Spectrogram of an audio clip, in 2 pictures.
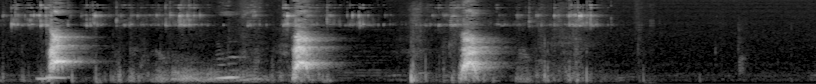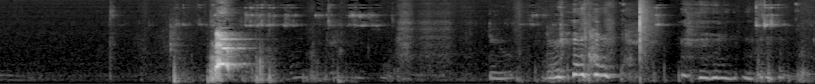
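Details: Blue Note, a male Chihuahua about nine months old, barks while playing on a couch for one of the first times, recorded on a phone: four sharp barks in the first five seconds, another near ten seconds, then softer growly yaps and snuffles.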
